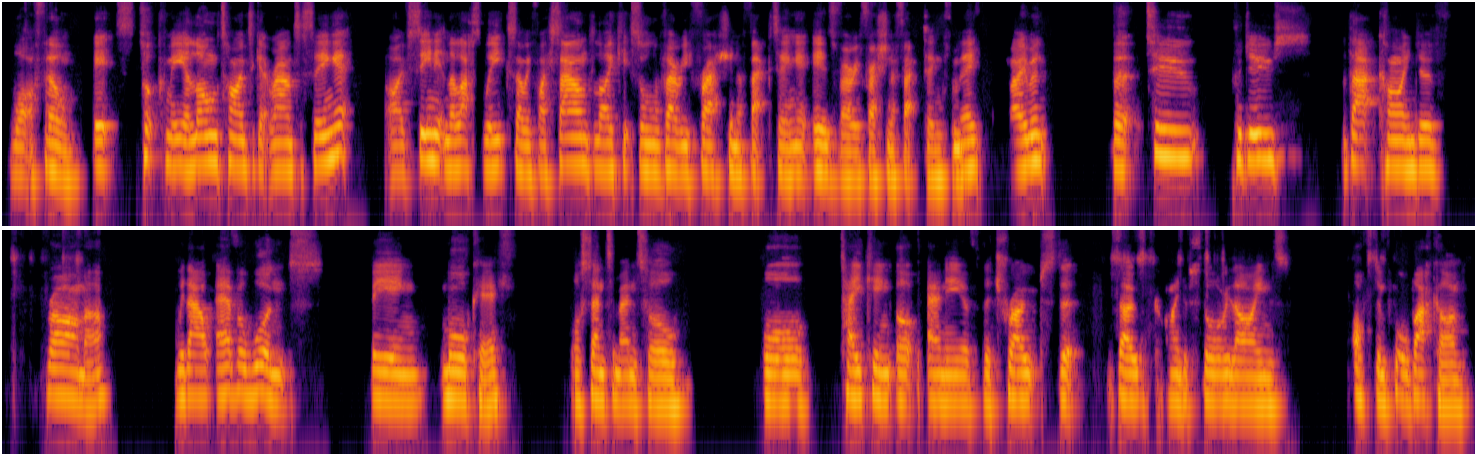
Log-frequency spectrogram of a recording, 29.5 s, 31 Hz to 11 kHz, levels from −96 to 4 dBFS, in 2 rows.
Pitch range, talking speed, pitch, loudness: 125-145 Hz, 150 wpm, 130 Hz, -19 LUFS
